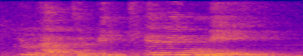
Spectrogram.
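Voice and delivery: high-pitched disbelief; incredulous. Retold or imitated. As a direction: react in mock outrage. Customer reacts to the refusal.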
